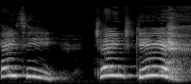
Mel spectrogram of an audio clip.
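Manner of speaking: shrill, very high, loud yelling. Recalling being passed on a hill, speaker retells a woman's shout over her shoulder. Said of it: "shouted over her shoulder".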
